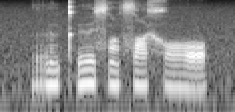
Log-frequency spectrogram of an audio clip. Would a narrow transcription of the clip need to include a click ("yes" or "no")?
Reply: no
